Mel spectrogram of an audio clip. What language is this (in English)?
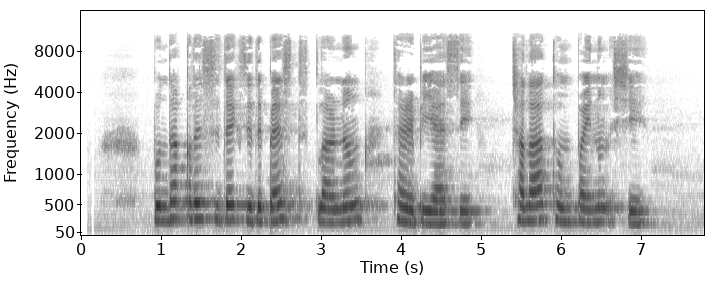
Uyghur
